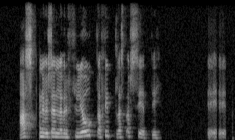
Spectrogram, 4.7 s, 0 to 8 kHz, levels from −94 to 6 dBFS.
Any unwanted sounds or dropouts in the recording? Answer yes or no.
yes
